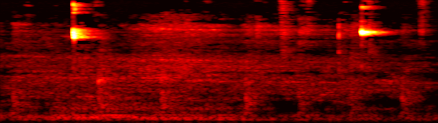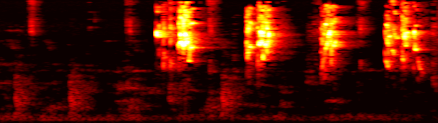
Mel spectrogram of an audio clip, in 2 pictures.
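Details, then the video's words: Cobalt and Batman lovebirds trading calls in the morning. A few thin whistled notes are followed by a rapid run of sharp, grating shrieks in the last seconds over constant low hum. "Saling Saut Burung Lovebird Cobalt X Batman"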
